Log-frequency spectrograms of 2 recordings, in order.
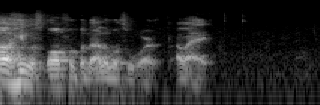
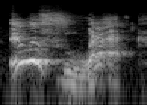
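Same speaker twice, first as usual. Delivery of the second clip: disgusted; much slower than usual. Real, not acted. High slow disgusted remark.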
